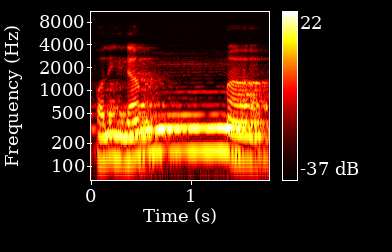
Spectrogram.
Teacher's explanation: لام باریک اور تنوین کے بعد میم آنے کی وجہ سے ادغام ہے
